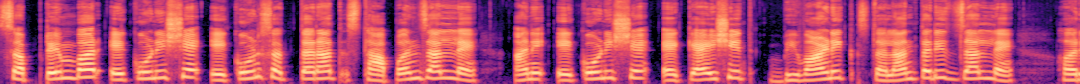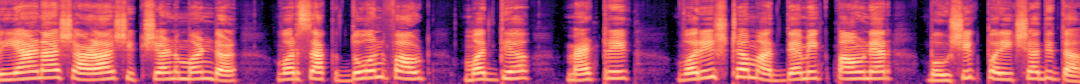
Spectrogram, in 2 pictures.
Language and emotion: Goan Konkani, neutral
